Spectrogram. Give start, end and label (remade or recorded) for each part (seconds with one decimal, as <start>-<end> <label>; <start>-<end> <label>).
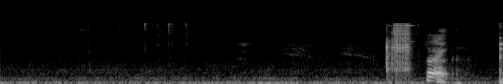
0.0-2.6 recorded; 2.6-3.5 remade; 3.5-5.0 recorded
